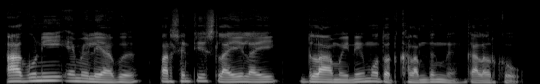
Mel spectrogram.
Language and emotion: Bodo, neutral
